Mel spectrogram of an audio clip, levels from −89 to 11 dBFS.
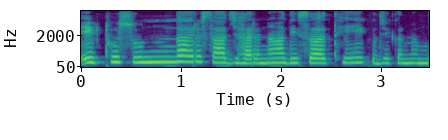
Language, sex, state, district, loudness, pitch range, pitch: Sadri, female, Chhattisgarh, Jashpur, -15 LUFS, 235-275 Hz, 250 Hz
